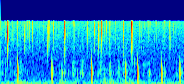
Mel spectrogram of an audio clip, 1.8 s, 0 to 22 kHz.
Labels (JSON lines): {"label": "biophony, knock", "recorder": "SoundTrap 300"}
